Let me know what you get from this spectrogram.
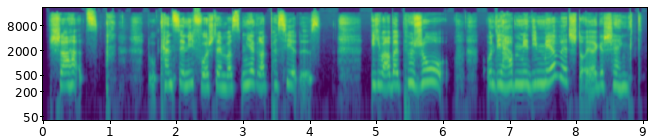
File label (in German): Werbung Traurig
